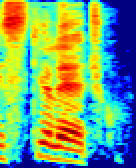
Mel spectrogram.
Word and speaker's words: esquelético: Então, ó, essa forma, aqui, ó, esse vé é a sílaba tônica. Olha em esquelético.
